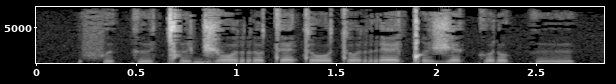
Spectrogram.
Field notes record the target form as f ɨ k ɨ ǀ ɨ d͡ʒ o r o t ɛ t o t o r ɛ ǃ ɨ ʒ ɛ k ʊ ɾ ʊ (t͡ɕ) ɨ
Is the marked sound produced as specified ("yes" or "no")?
no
